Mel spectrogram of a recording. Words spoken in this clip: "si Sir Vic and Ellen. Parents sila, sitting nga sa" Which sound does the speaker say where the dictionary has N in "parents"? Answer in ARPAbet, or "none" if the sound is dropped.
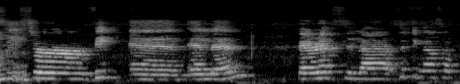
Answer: none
